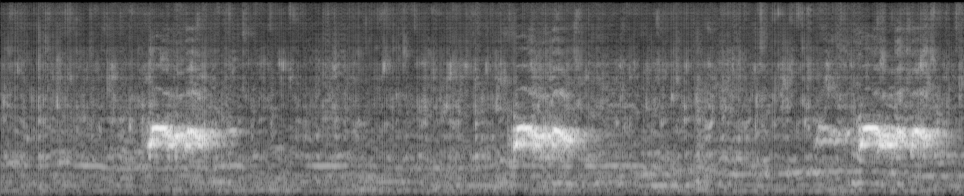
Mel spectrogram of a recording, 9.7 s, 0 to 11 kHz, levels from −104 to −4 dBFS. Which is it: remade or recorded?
remade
